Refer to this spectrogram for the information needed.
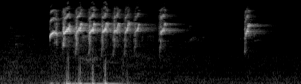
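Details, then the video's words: Pet shop parakeet delivering a fast string of about eight shrill, buzzy chirps within one second, followed by two isolated high notes after short pauses. "A parakeet at a pet shop"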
